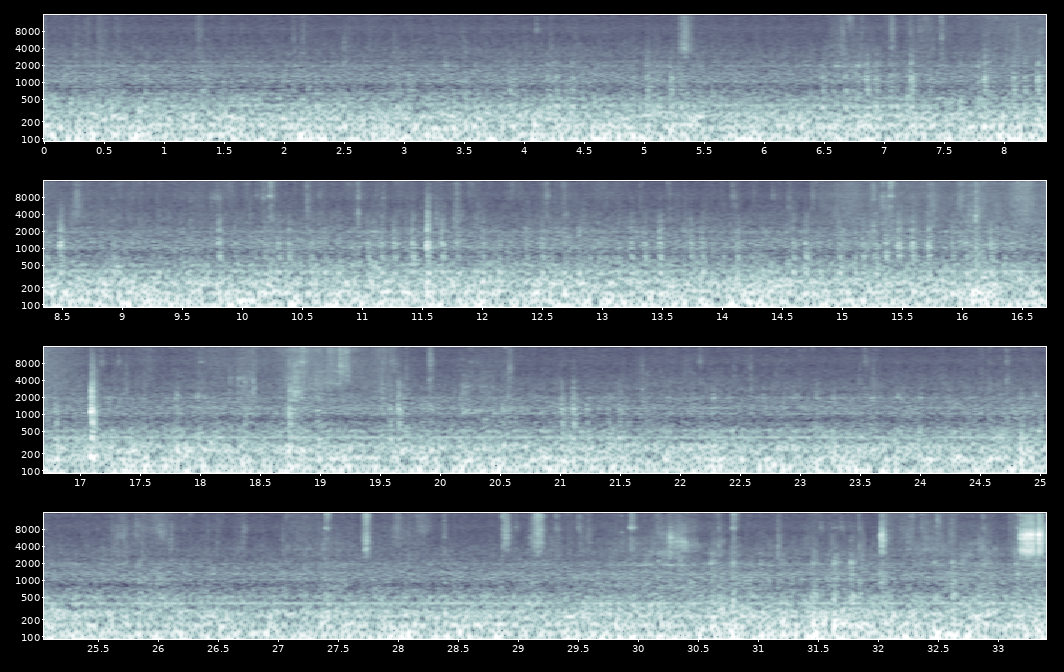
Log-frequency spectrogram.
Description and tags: Interieur train
Son d'une vidéo prise de l'intérieur d'un train en direction des Maritimes au Canada/Sound from a video taken from inside a Maritimes-bound train, Canada (iPad)
ambience, ambient, atmosphere, canada, field-recording, interior, ipad, maritimes, train, video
